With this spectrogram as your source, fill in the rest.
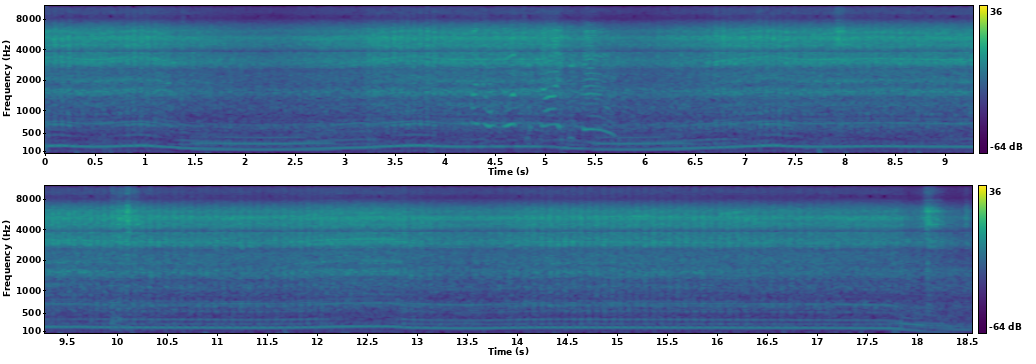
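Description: A car engine hums steadily, revving up and down as it drives.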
